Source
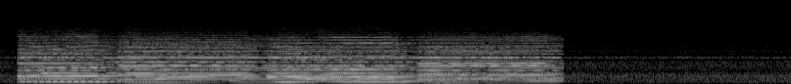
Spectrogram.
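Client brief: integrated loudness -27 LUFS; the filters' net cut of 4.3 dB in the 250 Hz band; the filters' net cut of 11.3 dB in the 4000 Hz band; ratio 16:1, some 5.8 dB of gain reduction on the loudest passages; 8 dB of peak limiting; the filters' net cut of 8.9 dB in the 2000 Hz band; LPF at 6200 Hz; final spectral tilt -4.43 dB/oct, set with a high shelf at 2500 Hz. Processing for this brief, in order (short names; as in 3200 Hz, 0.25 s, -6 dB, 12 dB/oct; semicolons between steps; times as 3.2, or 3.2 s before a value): LPF 6200 Hz; bell 250 Hz -6 dB; bell 2000 Hz -7 dB; high shelf 2500 Hz -4.5 dB; bell 4000 Hz -8 dB; compressor 16:1, threshold -31 dBFS; gain +13.5 dB; limiter -18.5 dBFS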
